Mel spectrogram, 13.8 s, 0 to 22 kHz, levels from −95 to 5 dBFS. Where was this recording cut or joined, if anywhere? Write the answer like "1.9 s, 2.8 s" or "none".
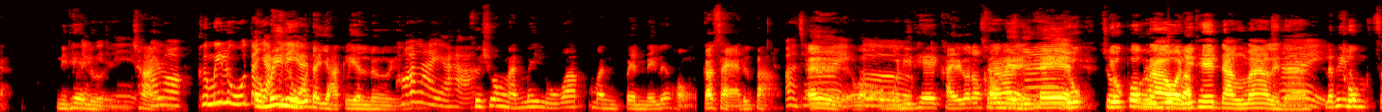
7.0 s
